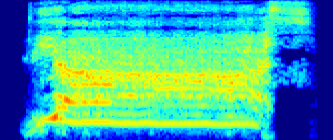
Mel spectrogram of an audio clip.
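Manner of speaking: high shouted yes; triumphant yes. Acted. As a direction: cheer like you just won. Triumphant cry.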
